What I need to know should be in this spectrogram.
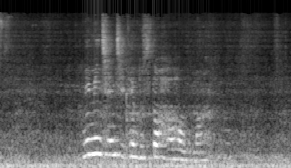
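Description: A woman speaks with emotion nearby.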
